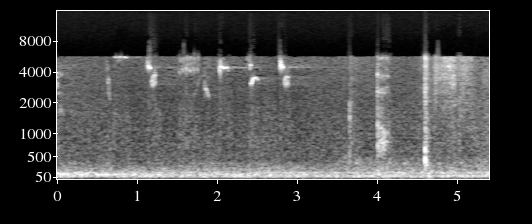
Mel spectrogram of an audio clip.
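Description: Small birds chirping in short, high, scattered calls over a steady low rumble.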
